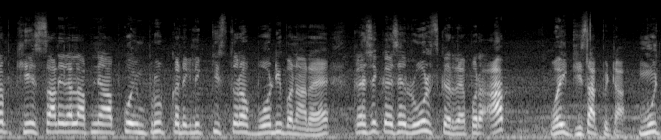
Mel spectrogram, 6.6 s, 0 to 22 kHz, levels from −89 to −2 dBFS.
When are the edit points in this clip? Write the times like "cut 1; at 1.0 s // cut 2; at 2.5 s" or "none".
none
